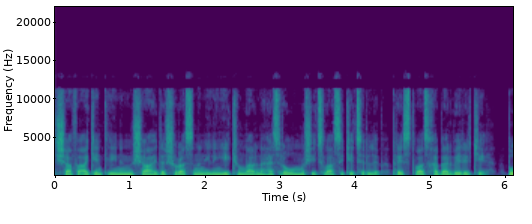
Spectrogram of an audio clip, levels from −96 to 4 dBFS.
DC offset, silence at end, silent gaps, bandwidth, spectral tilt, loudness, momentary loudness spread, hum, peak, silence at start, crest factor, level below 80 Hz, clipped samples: under 0.1%; 0 s; none; 12 kHz; -6 dB/octave; -31 LUFS; 5 LU; none; -14 dBFS; 0 s; 16 dB; -52 dBFS; under 0.1%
